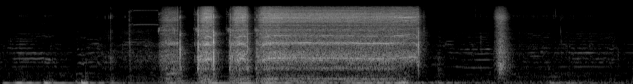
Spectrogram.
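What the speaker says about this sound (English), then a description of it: "And I'm gonna drill a hole." A power drill bores a hole in wood with a bit slightly larger than a saw blade, during work on a Singer sewing machine motor; short bursts lead into one steady loud run of about two seconds, then a brief blip.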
